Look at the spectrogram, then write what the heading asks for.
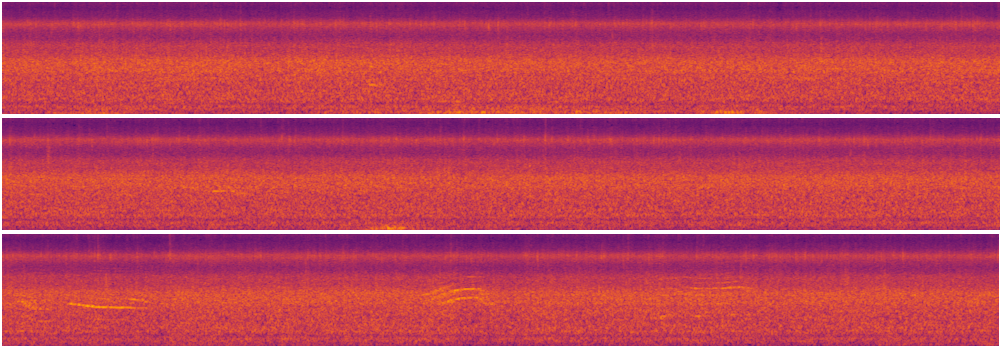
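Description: Heavy rain falling steadily, an even hiss of rain on the ground and foliage, with water running off a roof edge. Low rumbles of thunder come and go in the first half.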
